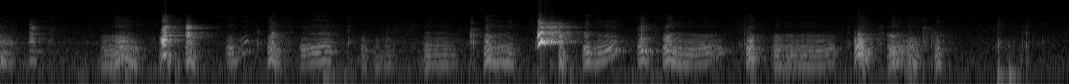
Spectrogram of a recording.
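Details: Staffordshire Bull Terrier pup, faced with a frozen raspberry, makes a long run of wavering, whiny grumbles and growly yelps, each lasting under a second, with louder yips near the second and sixth seconds.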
